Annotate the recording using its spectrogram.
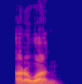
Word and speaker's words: arawan: For example, arawan, arawan, arawan.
